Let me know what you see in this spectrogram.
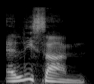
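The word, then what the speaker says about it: Elysian: The Elisan, that's how you say it, Space Dust IPA.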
